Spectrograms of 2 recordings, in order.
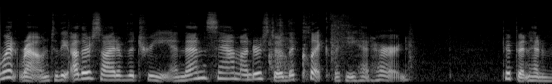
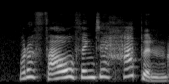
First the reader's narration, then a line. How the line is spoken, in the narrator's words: cried Frodo wildly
